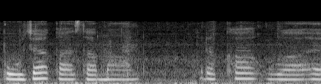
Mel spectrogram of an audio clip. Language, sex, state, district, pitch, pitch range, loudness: Hindi, male, Punjab, Fazilka, 235 Hz, 230-255 Hz, -16 LUFS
